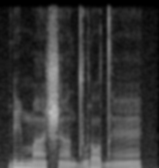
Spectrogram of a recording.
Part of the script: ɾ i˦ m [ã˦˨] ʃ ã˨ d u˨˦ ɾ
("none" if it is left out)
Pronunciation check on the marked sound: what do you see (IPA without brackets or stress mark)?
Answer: ã˧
